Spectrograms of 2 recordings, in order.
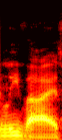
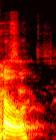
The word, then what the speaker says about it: Levi's: trunk full of bootleg Levi's, would nobody stop you? Just spelled like Will Levis. Hey man, you want some Levises? You mean Levi's? No, No, Levises. I mean Levis's.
